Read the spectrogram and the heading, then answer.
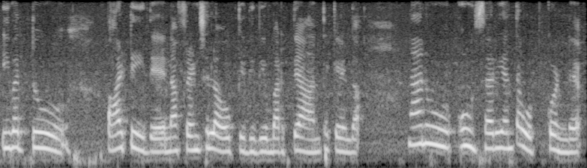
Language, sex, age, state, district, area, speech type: Kannada, female, 18-30, Karnataka, Davanagere, rural, spontaneous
